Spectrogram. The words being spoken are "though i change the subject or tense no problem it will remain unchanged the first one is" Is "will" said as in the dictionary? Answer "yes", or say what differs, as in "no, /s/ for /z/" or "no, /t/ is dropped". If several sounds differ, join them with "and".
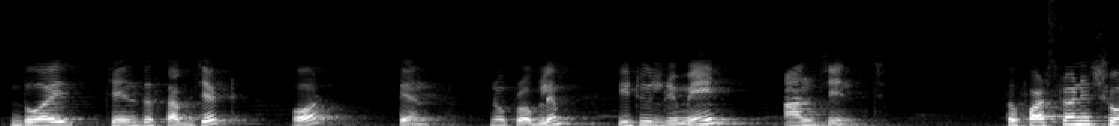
yes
